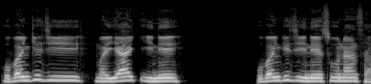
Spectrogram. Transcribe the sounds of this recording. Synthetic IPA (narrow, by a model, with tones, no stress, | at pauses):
ʔʊ˨bɐ˦ŋɡʲɪ˦d͡ʒiː˨ma˨jːaː˦kʲʼiː˨neː˦ | ʔʊ˨bɐ˦ŋɡʲɪ˦d͡ʒiː˨neː˦suː˦nɐ˦nsa̰˨ʔ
